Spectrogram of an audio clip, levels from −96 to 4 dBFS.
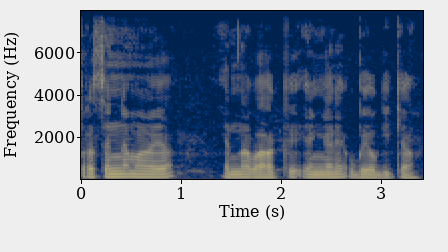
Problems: low volume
